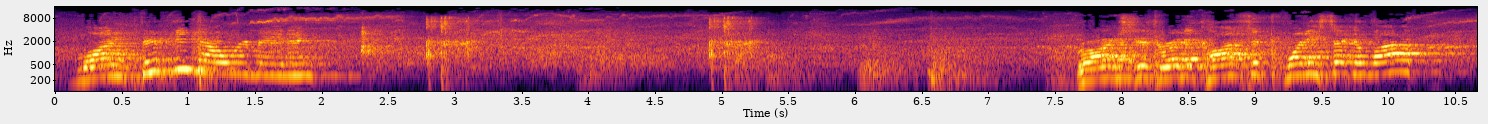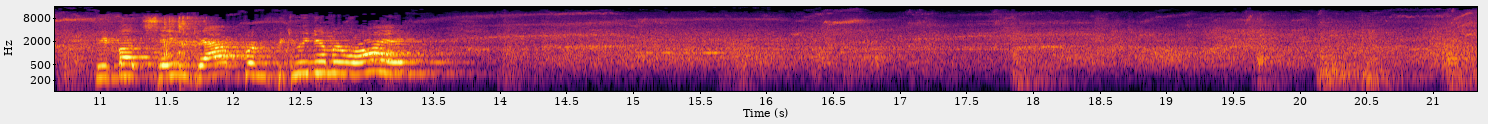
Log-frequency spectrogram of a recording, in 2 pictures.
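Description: Small electric model cars whine and buzz as they race around a track in a large echoing hall.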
